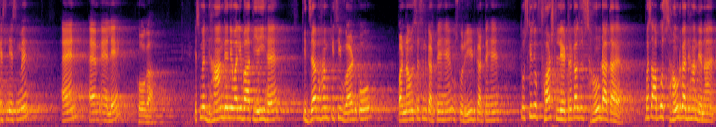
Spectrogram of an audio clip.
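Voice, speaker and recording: A male teacher with a Hindi accent, patiently explaining a grammar lesson. He repeats points and stretches sounds out slowly. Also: high voice. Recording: echoey room with long reverb.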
